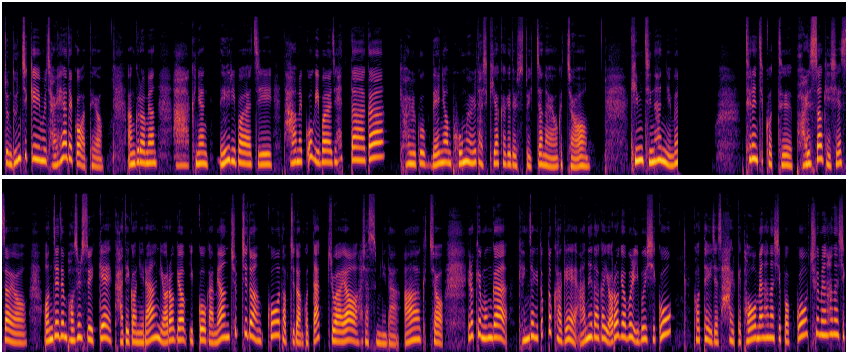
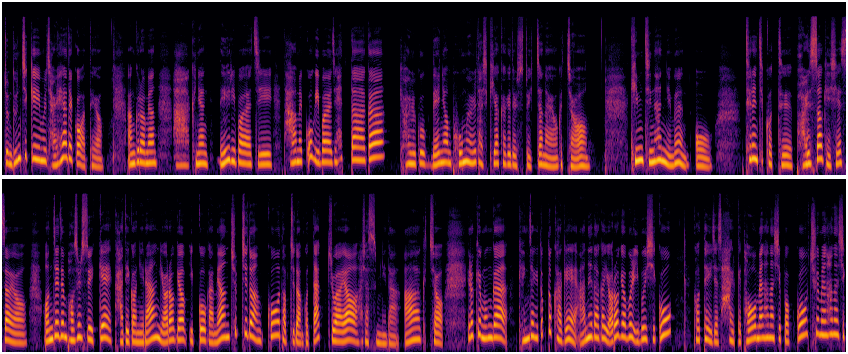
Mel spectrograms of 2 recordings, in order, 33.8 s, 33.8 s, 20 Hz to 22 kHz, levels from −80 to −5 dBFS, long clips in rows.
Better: second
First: audio cutting out; at 14 s for 0.5 s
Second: none

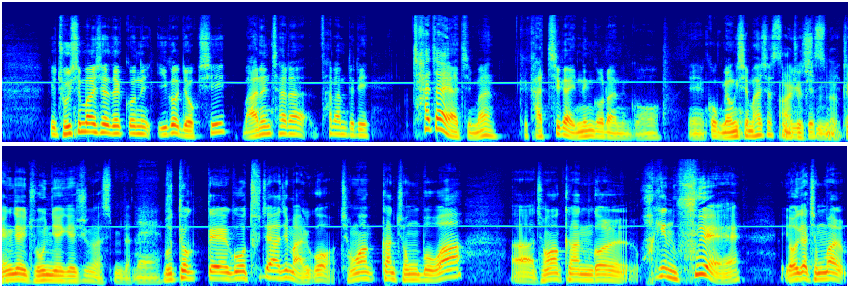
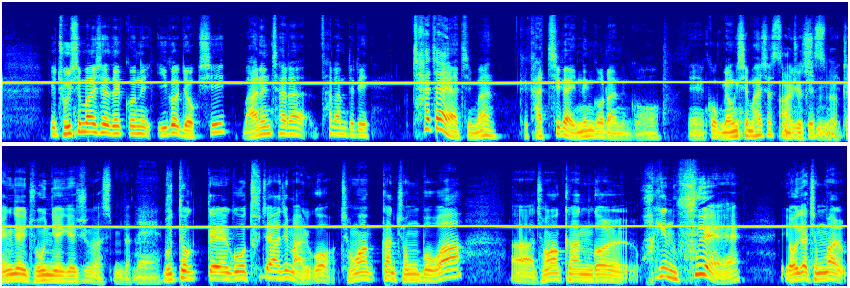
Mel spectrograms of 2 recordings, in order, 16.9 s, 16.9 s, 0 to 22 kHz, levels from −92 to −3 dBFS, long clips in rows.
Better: first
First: high-pitched whine; faint; throughout; 2.5 kHz, 30 dB below the speech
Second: high-pitched whine; loud; throughout; 2.5 kHz, 7 dB below the speech

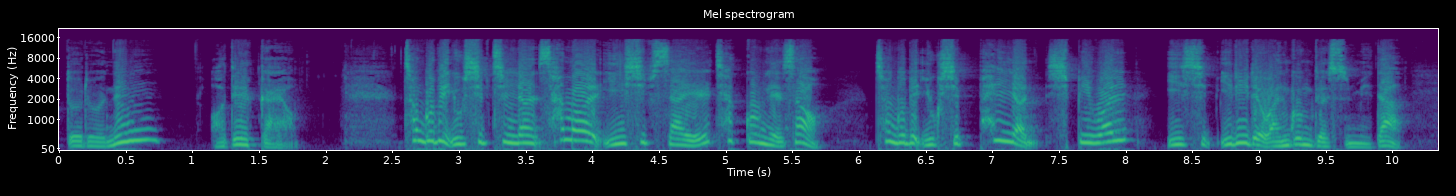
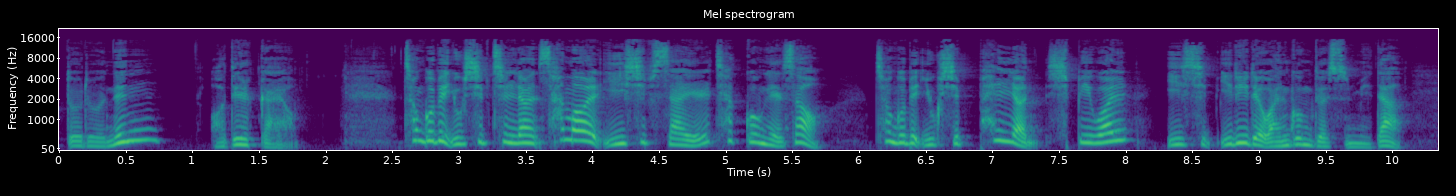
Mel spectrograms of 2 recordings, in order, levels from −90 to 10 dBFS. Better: second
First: distortion; heavy; 14% of the sound clipped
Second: none

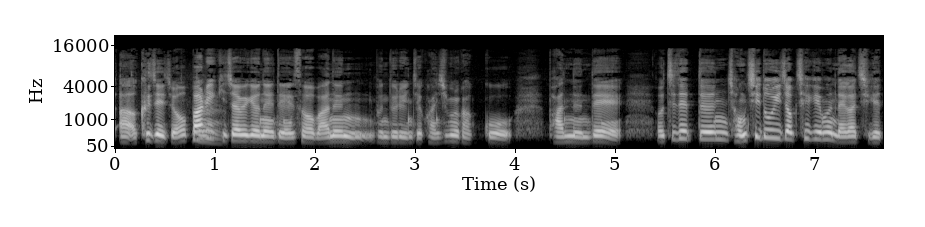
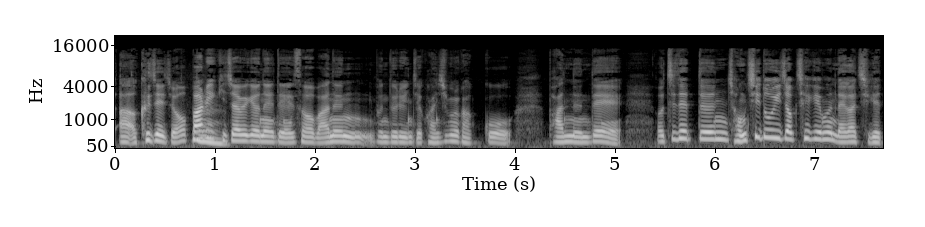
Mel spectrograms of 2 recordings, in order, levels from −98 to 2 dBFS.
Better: second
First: thin; very; fading below 350 Hz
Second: none

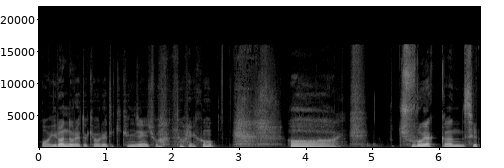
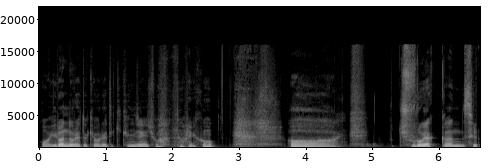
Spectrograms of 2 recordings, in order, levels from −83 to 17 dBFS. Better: neither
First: none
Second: none

